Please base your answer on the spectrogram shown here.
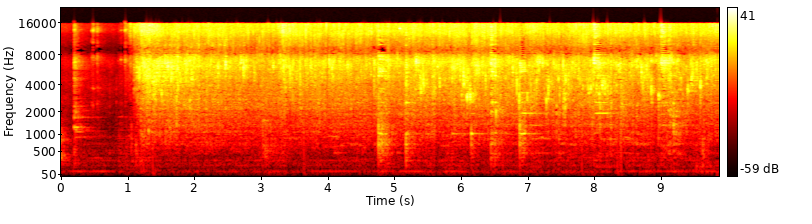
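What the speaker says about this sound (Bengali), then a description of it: "এবার এই তেলের মধ্যে কয়েকটা আলু লাল করে ভেজে নেব।" Potatoes drop into hot oil in a home kitchen and a loud, dense sizzle starts after a brief quieter moment. It holds steady with scattered crackles and utensil scrapes, close up and with no speech.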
